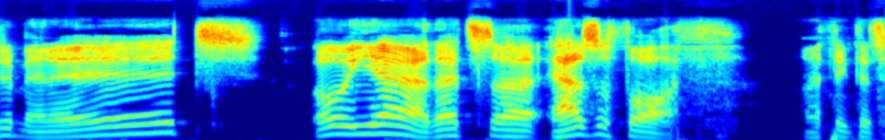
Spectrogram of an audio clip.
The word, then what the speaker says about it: Azathoth: Oh yeah, that's Azathoth.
